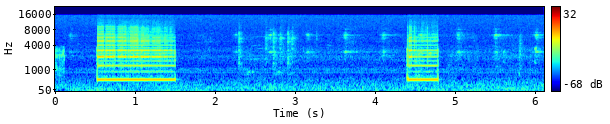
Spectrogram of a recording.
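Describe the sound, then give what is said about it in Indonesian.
A telephone ringback tone sounds twice as a call is placed: a steady electronic burst of about a second, then after a few seconds' pause a shorter one, clear against a faint hiss, with no one speaking. “Oke, kita coba telepon satu-satu ya.”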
